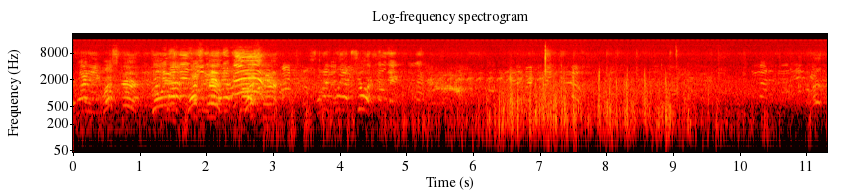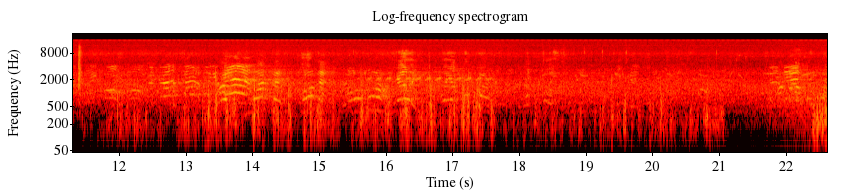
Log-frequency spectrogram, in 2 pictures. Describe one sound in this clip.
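Adult spectators nearby cheer and shout.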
